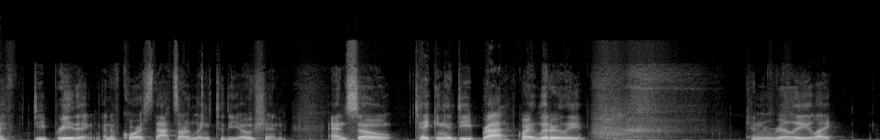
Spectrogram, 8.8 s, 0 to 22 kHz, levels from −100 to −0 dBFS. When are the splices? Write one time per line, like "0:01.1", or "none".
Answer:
0:05.9

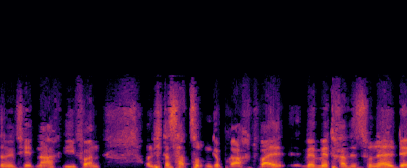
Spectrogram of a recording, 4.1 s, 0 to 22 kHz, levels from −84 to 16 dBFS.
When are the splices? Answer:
0:01.6
0:02.0

